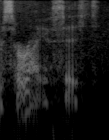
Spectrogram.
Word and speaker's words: psoriasis: Extra rare SSR psoriasis skin. There's a silent P in there for psoriasis.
